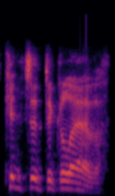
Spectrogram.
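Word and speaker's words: Quinta da Regaleira: pronounce the garden in cintra now and it's kinta de galera okay that's how you pronounce it but yeah it's a beautiful beautiful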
